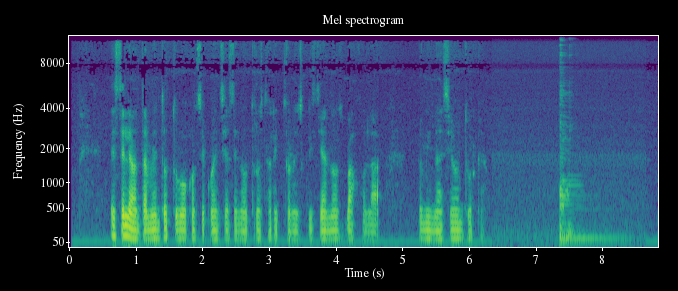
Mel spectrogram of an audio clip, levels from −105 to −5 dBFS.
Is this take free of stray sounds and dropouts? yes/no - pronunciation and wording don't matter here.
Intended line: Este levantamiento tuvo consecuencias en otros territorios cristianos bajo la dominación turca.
no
